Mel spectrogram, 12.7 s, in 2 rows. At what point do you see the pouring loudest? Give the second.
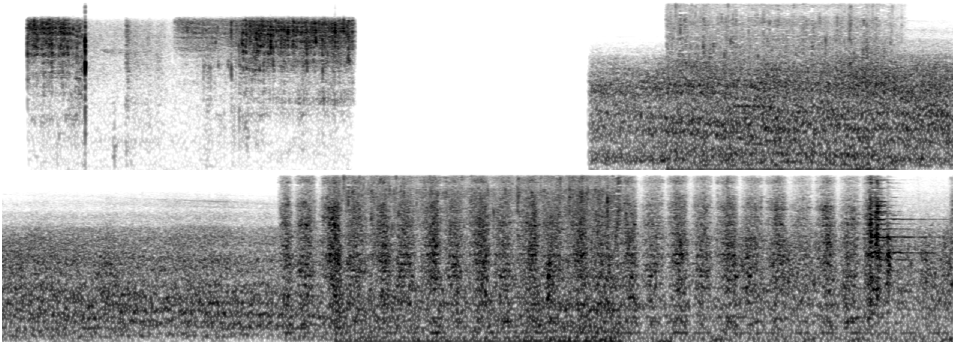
10 s.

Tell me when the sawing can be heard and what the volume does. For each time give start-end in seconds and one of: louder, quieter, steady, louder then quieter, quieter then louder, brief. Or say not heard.
8.2-12.6 steady.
